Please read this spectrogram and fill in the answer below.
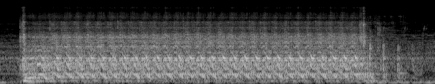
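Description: Starter motor cranking a Tata Cummins 6BT six-cylinder diesel with a fast, even pulse for about three and a half seconds, then stopping suddenly without the engine firing. The fault given is very low fuel pump pressure.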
